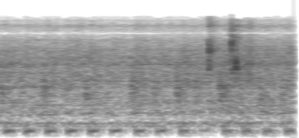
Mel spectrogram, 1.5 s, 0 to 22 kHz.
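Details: Engine just started with a Topdon JS2000 jump starter, fast idle on choke: even pulsing beat about nine per second, no misfires or clatter; running fine.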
